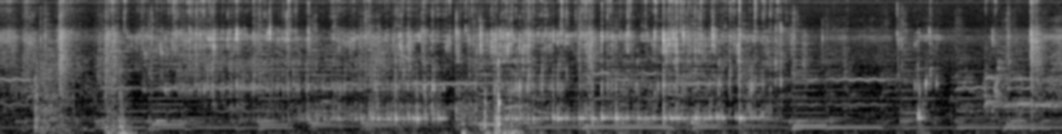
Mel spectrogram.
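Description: Hot water pours and trickles steadily into a container nearby, a soft continuous splashing with faint background hum.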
